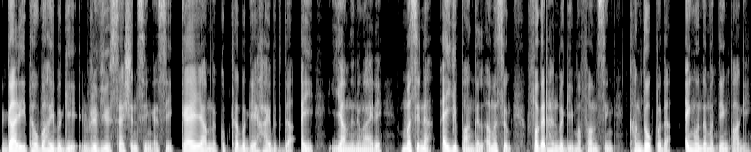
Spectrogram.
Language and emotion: Manipuri, happy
